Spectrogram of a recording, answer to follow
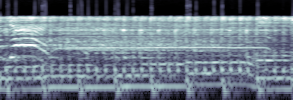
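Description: Rock band playing live and loud, drum kit and bass keeping a steady beat, with one long note held from about a second in.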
